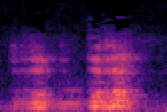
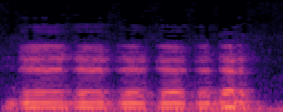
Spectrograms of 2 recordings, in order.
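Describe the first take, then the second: First: The syllables are said quickly. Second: The syllables are said slowly. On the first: "Semakin belakang semakin cepat" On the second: "pelan dulu"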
